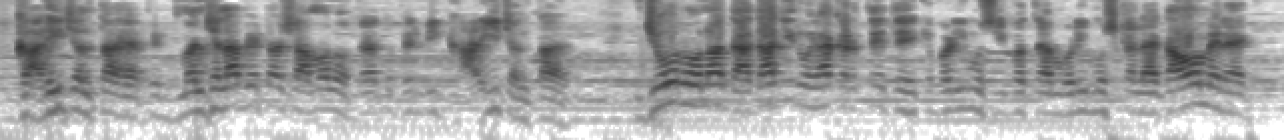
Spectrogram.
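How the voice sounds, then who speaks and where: A man speaks in a high voice with big swings in loudness. Music plays behind him. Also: ordinary pitch variation. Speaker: Islamic scholar and preacher. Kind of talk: Islamic sermon (bayan).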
